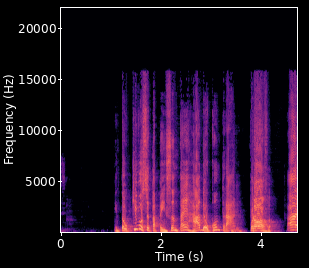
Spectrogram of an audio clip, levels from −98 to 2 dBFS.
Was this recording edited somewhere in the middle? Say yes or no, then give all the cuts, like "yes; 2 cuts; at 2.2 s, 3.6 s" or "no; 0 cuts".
no; 0 cuts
